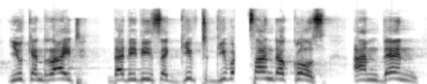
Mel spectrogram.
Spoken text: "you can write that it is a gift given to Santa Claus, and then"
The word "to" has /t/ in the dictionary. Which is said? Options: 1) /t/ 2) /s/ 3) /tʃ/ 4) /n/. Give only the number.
2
